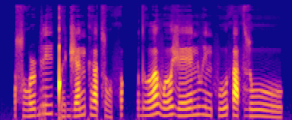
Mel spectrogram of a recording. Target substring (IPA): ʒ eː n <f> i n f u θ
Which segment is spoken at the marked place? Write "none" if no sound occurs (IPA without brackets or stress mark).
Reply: v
